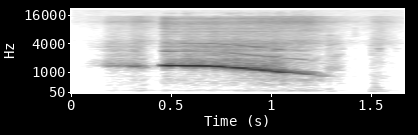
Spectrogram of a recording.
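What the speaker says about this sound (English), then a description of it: "You let out a low whistle." A low whistle from the video game Post Mortem L.A., one clear sustained tone that slides gently downward and fades, preceded by a brief softer note, alone against silence.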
